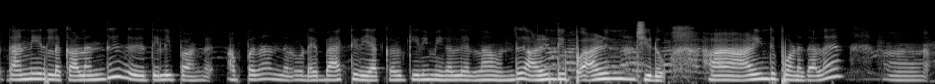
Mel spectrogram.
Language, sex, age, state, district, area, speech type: Tamil, female, 18-30, Tamil Nadu, Kallakurichi, rural, spontaneous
